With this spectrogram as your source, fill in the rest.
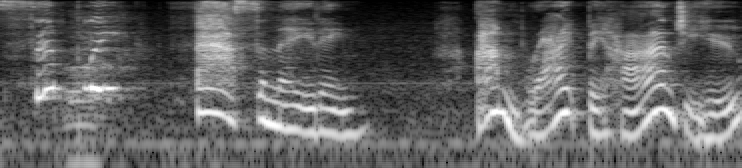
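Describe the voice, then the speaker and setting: At a very slow pace, a woman in a put-on character voice swings her medium pitch very widely. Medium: read story. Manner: wondering, polite.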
